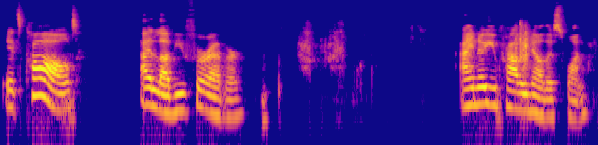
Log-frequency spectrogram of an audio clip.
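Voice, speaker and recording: A woman's voice: lowish voice, animated, a little slow, fairly bright tone, a little hiss or hum. A woman reading a picture book aloud to young pupils as a member of school staff, lingering on repeated phrases. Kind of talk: children's storybook read-aloud.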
